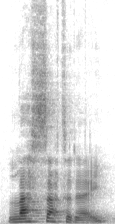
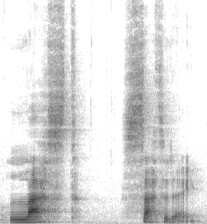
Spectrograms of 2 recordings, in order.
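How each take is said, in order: First: The T in last is dropped or very weak. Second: The T in last is fully pronounced. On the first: "closer to last Saturday" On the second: "instead of last Saturday"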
